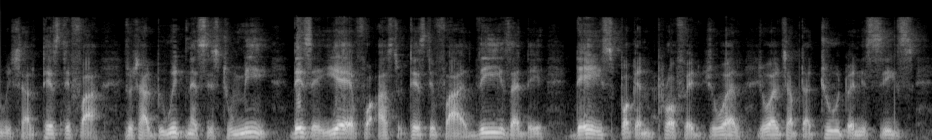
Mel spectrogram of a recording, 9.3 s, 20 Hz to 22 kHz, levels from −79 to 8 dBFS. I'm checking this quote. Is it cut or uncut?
cut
